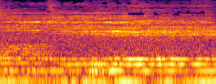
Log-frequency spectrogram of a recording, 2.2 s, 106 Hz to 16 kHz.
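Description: A group of voices singing a sustained chord, each part holding a steady note on a neutral syllable so that the tones blend. The chord tones are sung in parts, as in harmonizing practice of tonic and V7 chords.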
